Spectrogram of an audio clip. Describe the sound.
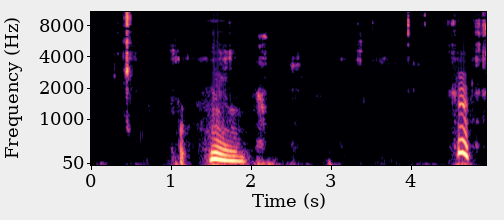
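Crunchy chewing during a taste test of bagel-flavored snacks, sporadic crisp bites and crunches separated by quiet gaps, with short murmured vocal sounds in between.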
